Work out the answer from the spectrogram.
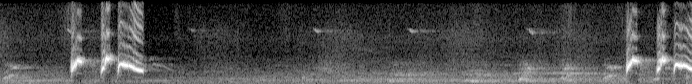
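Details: Three quick descending chirps from a female bird calling a male in the forest, followed by faint mixed background sounds and then another three-chirp phrase about four seconds later.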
